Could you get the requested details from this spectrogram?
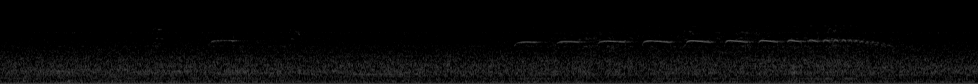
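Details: Rufous-tailed jacamar calling late in the recording: one faint high note, then a run of thin whistled notes that quicken into a short rising trill over about four seconds, against constant hissing background noise.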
